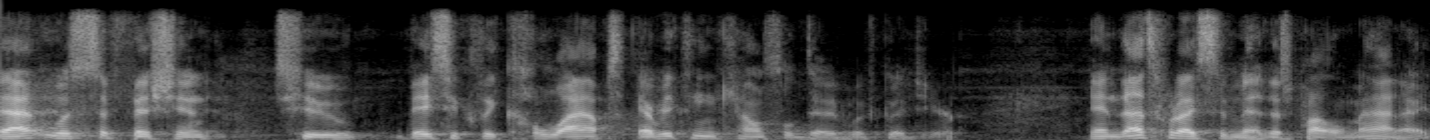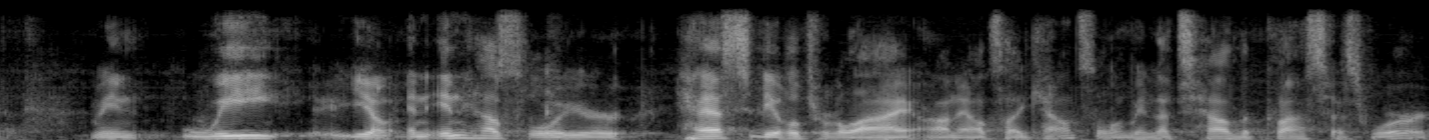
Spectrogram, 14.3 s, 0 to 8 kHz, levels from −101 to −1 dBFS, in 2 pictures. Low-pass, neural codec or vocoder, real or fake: 7.2 kHz; codec, 24 kHz, 3 kbps, HILCodec; fake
